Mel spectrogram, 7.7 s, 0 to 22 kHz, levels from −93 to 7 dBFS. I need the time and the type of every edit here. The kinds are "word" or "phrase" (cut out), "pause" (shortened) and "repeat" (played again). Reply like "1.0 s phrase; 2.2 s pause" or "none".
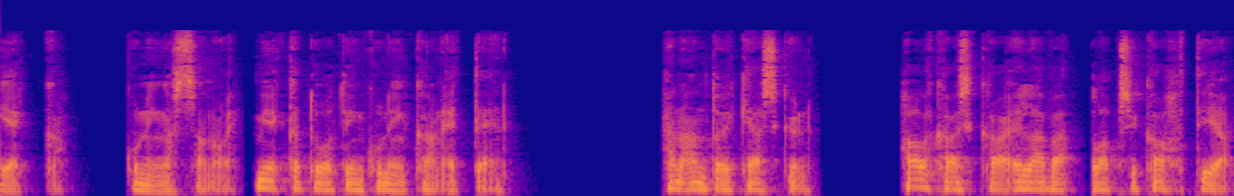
1.5 s pause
